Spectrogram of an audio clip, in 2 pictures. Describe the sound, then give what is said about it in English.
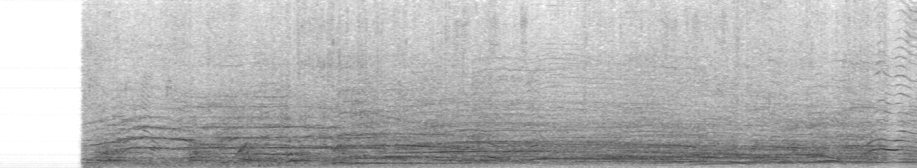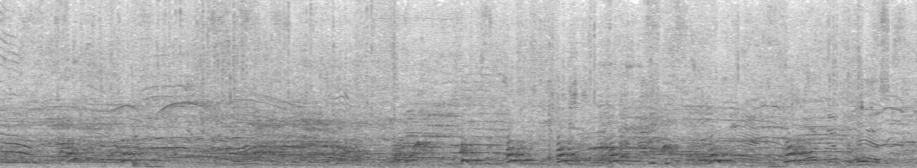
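A crowd jeering and shouting as Timothy McVeigh is led out, with many overlapping angry voices forming a dense, continuous roar that stays loud from start to end. “And as he left, this is the sound of the crowds responding to seeing this man for the first time.”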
